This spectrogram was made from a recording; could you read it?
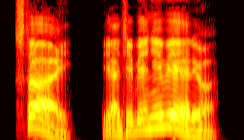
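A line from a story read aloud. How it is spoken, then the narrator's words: Shouted out. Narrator (Russian): выкрикнул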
